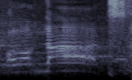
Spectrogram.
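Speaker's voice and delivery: high, strangled mock shout; hammed-up last gasp, word stretched out; dying cry. Passenger gasping out the cause as she dies, strangled cry.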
